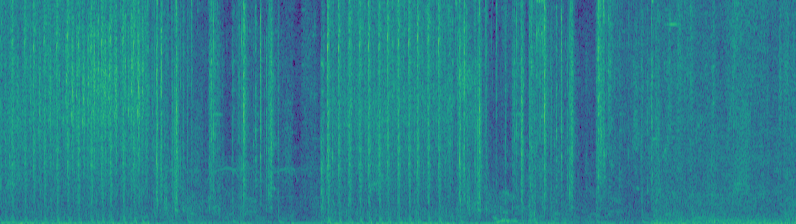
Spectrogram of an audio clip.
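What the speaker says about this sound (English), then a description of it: "I like the sound of this weapon" Rapid automatic weapon fire from the video game The First Descendant rattles in dense, continuous bursts with brief pauses, loud and close, under faint mechanical clicks and some talk.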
